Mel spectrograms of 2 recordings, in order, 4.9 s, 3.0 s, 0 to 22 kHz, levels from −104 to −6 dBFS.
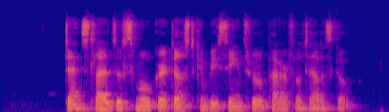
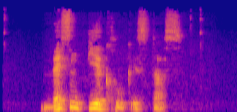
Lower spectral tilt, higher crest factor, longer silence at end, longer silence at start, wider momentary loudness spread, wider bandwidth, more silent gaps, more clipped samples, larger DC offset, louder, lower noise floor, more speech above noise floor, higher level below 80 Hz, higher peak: second, -4 dB/octave vs -6.5 dB/octave; about the same, 20 dB vs 20 dB; second, 0.45 s vs 0.75 s; first, 0.8 s vs 0.55 s; second, 9 LU vs 18 LU; second, 13.5 kHz vs 15.5 kHz; neither; neither; neither; second, -43 LUFS vs -24 LUFS; first, -88 dBFS vs -61 dBFS; first, 45 dB vs 38 dB; second, -78 dBFS vs -58 dBFS; second, -24 dBFS vs -4 dBFS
